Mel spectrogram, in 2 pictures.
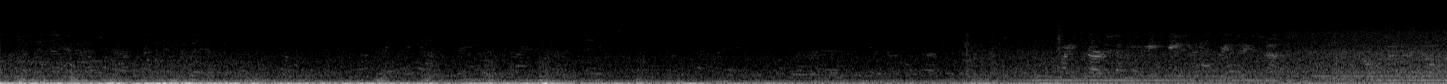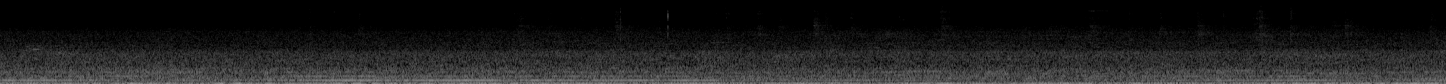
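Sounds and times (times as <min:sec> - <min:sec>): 
subway train ride on the local 1 line rumbling and rattling: 0:00.0 - 0:28.9
faint voices: 0:00.1 - 0:28.9.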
